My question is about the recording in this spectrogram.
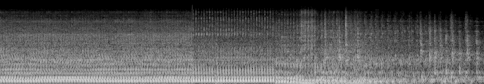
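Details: Toro Power Clear 518 ZE snowblower after repair with a replacement muffler fitted. The small single-cylinder engine putters smoothly at steady speed, then winds down at shut-off, so it is running normally.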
